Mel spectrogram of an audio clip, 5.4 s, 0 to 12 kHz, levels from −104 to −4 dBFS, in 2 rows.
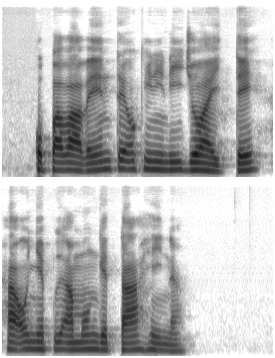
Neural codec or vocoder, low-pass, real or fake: autoencoder, 48 kHz, 128 numbers a frame, DAC-VAE, trained on Japanese speech; 10.8 kHz; fake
